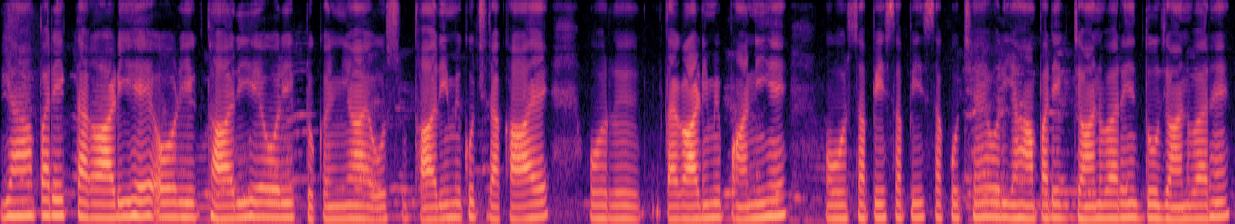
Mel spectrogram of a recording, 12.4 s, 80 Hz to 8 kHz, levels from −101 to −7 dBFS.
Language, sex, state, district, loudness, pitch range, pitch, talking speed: Hindi, female, Goa, North and South Goa, -30 LUFS, 165-185 Hz, 175 Hz, 190 wpm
